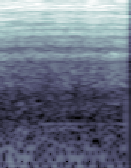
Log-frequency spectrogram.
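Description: Spray paint can blasting gold paint onto a custom keyboard case, a steady close hiss lasting about a second.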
